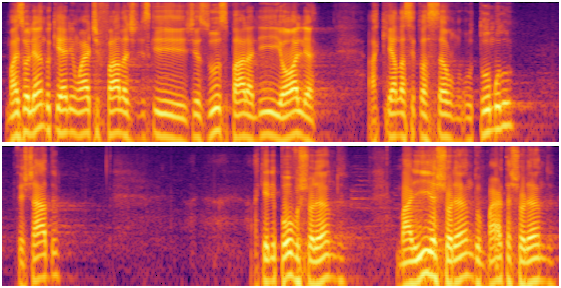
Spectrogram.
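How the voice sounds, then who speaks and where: A man's voice: mid-range voice, steady tone, unhurried, long pauses, darkish tone. A man preaching a sermon in a church, often restarting his words and then building to emphatic peaks. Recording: church sermon with long hall reverb.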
